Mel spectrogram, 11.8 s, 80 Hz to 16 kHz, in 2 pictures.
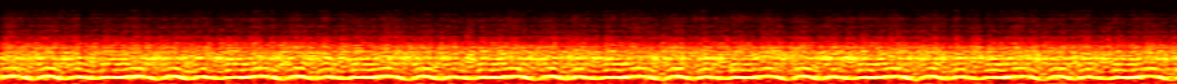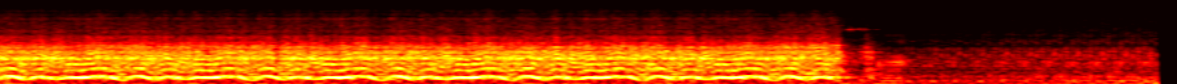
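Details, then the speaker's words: Land Rover 2.25 petrol with refurbished Zenith carb, new distributor, coil, HT leads, solenoid, lift pump and starter, stood months; cranking with choke pushed back in, steady even churn with no catch, fuel present at carb; cranks but won't fire, spark check next. "So it's not even sounding like it's gonna fire."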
